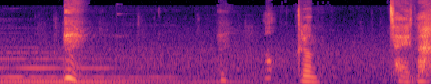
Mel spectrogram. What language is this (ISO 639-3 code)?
kor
